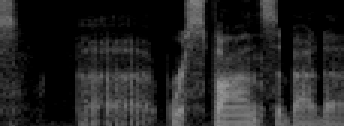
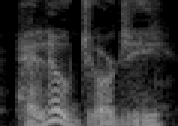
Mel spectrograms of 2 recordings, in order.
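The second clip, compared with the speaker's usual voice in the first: lightly voiced creepy clown greeting; Pennywise; 3 dB louder than usual. Shown as a demonstration. Voice actor does a clown impression, lightly creepy. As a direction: lure the boy in sweetly as the clown. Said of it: "My Pennywise goes into Scooby-Doo".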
